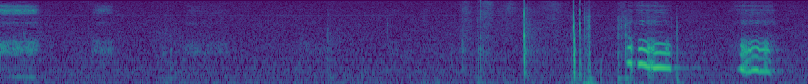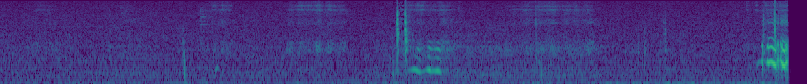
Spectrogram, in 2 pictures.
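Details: A sleeping blue American Pit Bull Terrier puppy, fourth born of a litter of seven, gives a few brief, high, squeaky chirps with quiet gaps between them.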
